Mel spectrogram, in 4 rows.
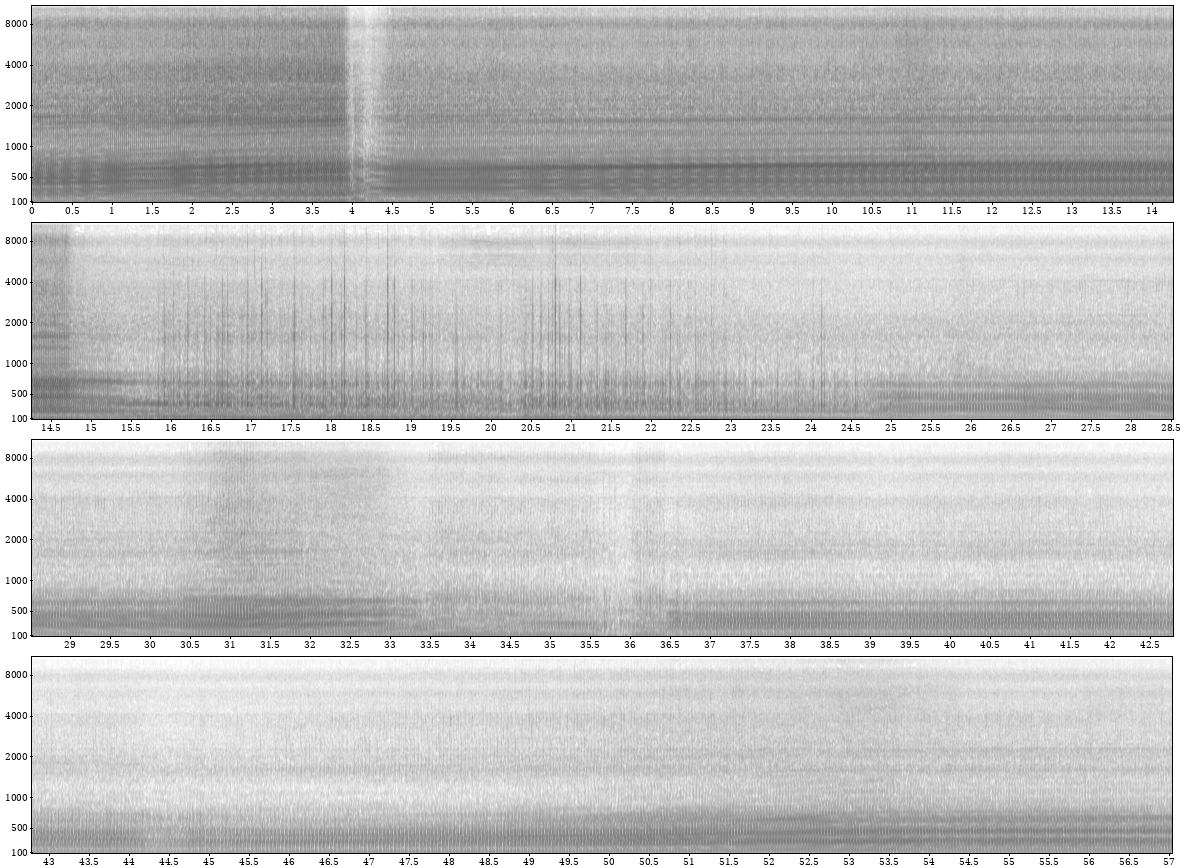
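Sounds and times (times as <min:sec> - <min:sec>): motorcycle engine: 0:00.0 - 0:57.0
exhaust crackling on overrun: 0:03.3 - 0:27.0.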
